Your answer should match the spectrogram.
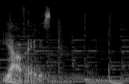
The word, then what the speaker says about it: llaves: When you see a word like this and you see 2 L's together at the beginning of the word, those 2 L's are actually pronounced as a Y. So we changed that 2 L's to sound like a Y. So the word is llaves.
